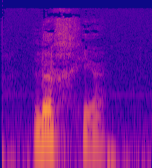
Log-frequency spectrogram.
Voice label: "luchtje", Dutch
